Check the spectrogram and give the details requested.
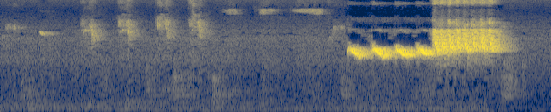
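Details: Afghan bulbul singing: a few soft, scattered notes, then a loud burst of rapid buzzy chattering trills that ends abruptly.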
